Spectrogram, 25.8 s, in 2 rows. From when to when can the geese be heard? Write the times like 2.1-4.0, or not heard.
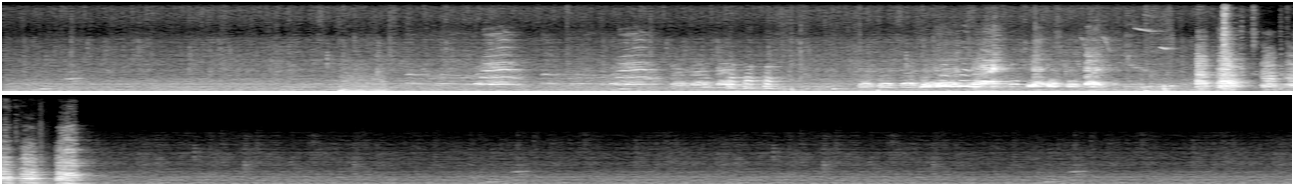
3.4-13.7.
